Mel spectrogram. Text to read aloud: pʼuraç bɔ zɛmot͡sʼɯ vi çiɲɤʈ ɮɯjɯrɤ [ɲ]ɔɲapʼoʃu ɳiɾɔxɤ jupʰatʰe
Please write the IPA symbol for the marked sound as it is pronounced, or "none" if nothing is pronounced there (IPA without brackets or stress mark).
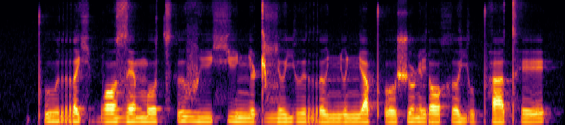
ɲ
